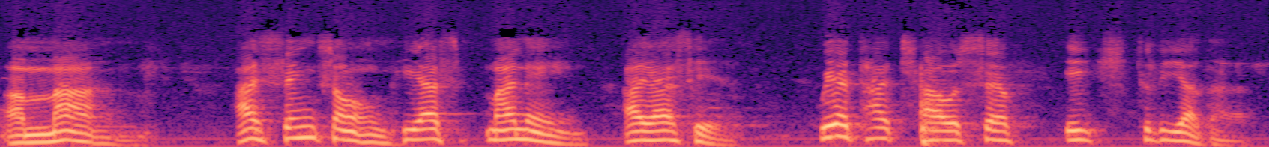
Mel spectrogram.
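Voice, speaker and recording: A man's voice: a little high, very animated, slow pace, breathy edge, exaggerated voice. A man playing a loyal, easygoing Caribbean singer and sidekick who speaks deferentially in broken English, 1950s radio drama style. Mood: fond, reflective. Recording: dull, lo-fi vintage radio broadcast.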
